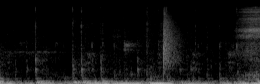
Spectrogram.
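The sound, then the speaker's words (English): Rapid clatter of keys on a computer keyboard, irregular taps coming in quick bursts over a low background hum, with no one speaking. “Listen to that typing.”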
